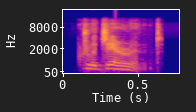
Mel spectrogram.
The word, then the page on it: krugerrand: Indian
